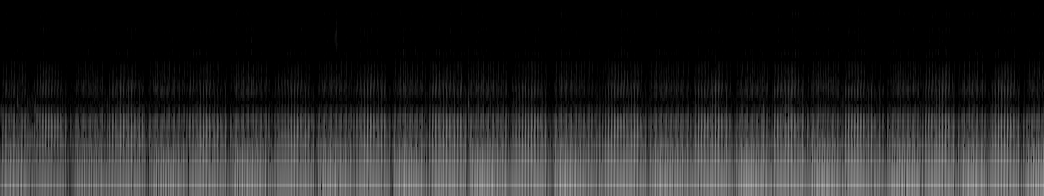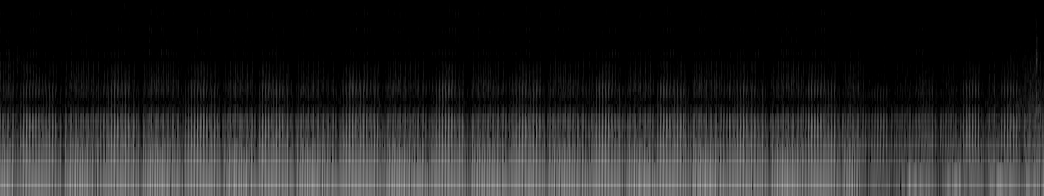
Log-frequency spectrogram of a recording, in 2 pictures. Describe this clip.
Cat purring (credit to Penny the cat for excellent vocal work)
cat, feline, gato, kitten, purr, purring, purrs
